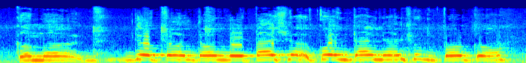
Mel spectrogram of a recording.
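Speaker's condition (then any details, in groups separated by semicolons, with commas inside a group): Cerebral palsy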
